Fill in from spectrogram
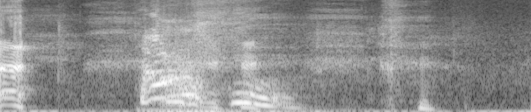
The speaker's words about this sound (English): You see. Bless you,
